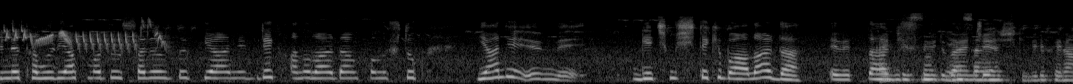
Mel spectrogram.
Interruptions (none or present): present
